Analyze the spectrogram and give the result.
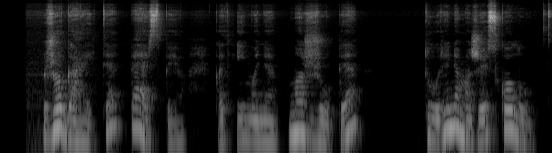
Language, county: Lithuanian, Vilnius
